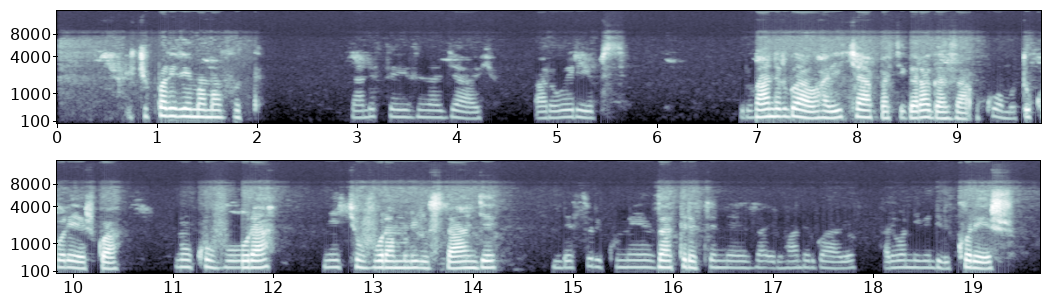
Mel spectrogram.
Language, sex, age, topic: Kinyarwanda, female, 18-24, health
